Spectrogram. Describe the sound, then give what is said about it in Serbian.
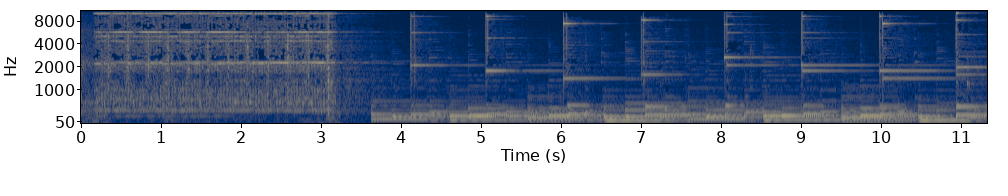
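A mechanical alarm clock bell rings loud and metallic for about three seconds as a morning wake-up, then cuts off as a light tune with chiming notes begins. “Budilnik.”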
